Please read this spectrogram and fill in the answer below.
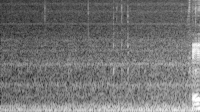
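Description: Steady low rumble of a truck's engine running, heard from inside the cab.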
